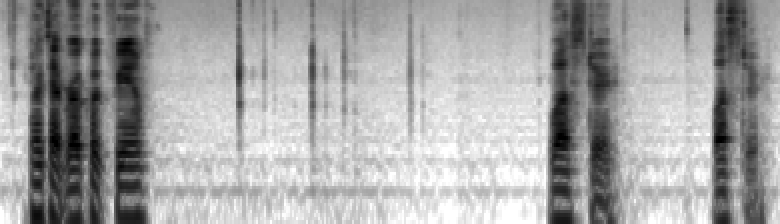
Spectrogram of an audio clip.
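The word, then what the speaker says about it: Worcester: I don't know how to pronounce the names. Havville, Massachusetts. That real quick for you. Worester.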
